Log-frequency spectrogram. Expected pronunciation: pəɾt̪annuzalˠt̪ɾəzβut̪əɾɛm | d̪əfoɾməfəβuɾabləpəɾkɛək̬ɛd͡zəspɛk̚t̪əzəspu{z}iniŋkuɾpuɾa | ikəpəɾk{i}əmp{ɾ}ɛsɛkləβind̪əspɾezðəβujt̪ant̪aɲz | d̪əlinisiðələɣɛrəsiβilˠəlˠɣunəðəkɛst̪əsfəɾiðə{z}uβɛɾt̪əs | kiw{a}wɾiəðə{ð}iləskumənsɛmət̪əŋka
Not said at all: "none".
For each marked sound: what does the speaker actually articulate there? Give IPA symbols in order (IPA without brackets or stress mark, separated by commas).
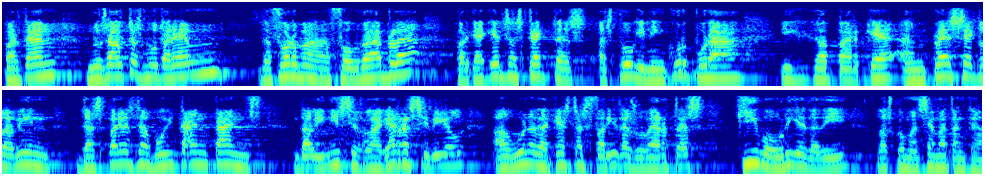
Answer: ɣ, ɛ, l, z, ə, ð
